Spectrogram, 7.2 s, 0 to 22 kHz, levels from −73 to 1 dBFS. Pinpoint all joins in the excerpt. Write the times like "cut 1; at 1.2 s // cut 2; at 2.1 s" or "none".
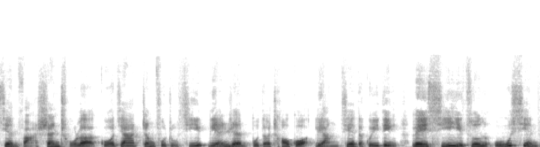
none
